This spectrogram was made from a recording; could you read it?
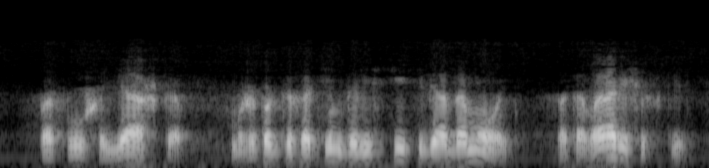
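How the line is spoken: Firm and calm. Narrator (Russian): сказал я твердо и спокойно

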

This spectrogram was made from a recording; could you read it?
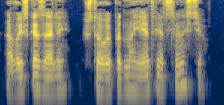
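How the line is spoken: Soft, gentle. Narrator (Russian): мягко сказала Раиса

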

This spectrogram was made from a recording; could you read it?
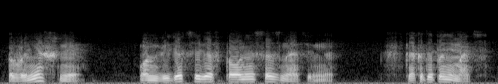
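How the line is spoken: Meaningful tone. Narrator (Russian): многозначительным тоном произносит

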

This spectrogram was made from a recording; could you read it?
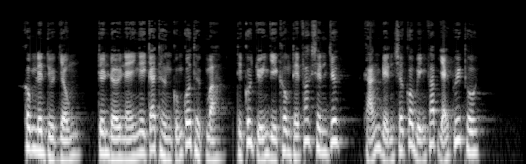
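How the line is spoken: Loud and comforting. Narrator (Vietnamese): Diệp Phàm lớn tiếng an ủi và khuyên giải mọi người, nói

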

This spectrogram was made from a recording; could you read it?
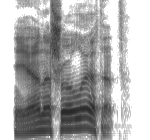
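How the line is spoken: Angry man. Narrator (Russian): сказал мужик, злобно глядя на Келина

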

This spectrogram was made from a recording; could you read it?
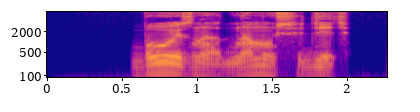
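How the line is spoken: Quiet, lanky man. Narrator (Russian): тихо сказал жердяй

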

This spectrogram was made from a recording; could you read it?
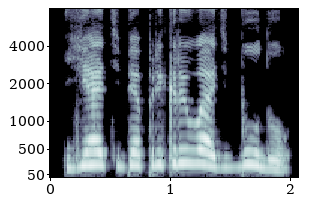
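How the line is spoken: Voice-cracked squeak. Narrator (Russian): Пискнул, похоже, потерял голос

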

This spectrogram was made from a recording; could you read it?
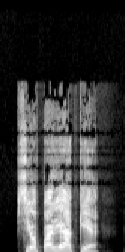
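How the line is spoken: Shouted. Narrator (Russian): крикнул он

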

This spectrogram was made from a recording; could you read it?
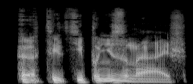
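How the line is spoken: Smirking snort. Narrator (Russian): хмыкнул водитель

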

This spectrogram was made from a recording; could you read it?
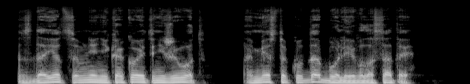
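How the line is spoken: Gloomy. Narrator (Russian): мрачно подытожил

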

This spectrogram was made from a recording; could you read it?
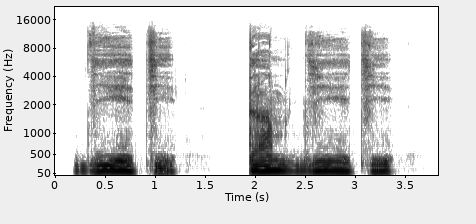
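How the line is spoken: Calm, through eerie smile. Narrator (Russian): проговорила женщина спокойно, продолжая растягивать губы в жуткой улыбке

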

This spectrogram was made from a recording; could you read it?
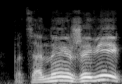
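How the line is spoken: Breathless shout. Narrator (Russian): крикнул он, задыхаясь

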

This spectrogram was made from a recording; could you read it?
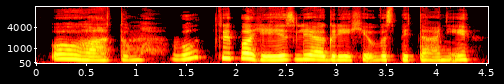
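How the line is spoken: Silent inner groan. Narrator (Russian): мысленно простонала Тория

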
